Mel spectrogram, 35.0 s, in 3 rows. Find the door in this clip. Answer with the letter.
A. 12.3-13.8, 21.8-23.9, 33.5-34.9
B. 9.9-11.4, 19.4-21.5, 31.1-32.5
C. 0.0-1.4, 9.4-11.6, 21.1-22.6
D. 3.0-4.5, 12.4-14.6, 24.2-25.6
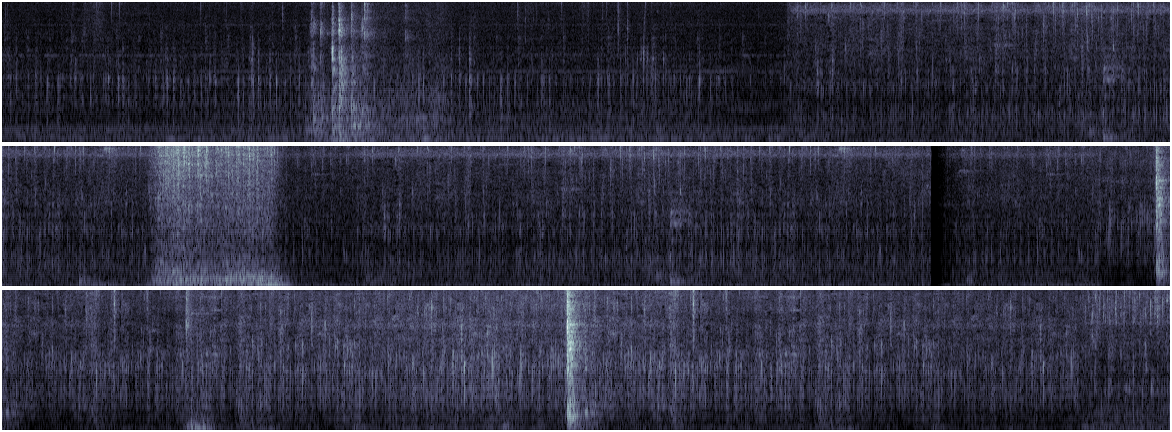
D.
